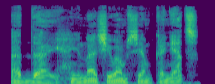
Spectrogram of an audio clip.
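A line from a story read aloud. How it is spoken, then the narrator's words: Grumbled. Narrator (Russian): буркнул он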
